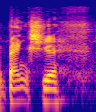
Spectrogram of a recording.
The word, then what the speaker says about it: banksia: nice color and yeah we say banksia it's spelt banksia but australians say they put australians seem to extend words we shorten words we extend the word like it's stevo you know davo all that sort of thing so we shorten things yeah and then we also lengthen words we add extra syllables in you know like as i said we go from banks here and we say bank ship with a it's a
